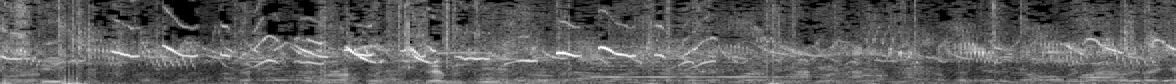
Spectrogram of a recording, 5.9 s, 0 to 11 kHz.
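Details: Whistling-competition towa towa birds in Berbice, Guyana, 2023, deliver dense bursts of sharp high whistled phrases, rising and falling, against crowd chatter and occasional knocks.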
